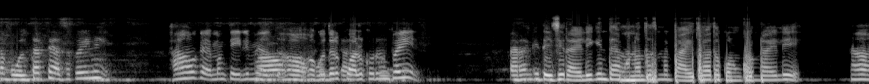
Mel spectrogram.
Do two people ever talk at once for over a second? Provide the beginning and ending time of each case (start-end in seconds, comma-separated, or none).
2.5-4.2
